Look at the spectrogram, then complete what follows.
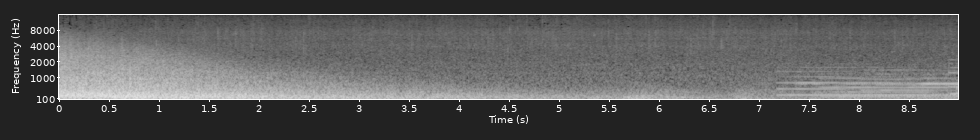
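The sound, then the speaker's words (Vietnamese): A thunderstorm with lightning: a loud thunderclap rumbles deeply, then slowly fades over several seconds into steady rain. Soft sustained tones rise faintly near the end. “Sau lưng ông, sấm chớp chói lòa.”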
